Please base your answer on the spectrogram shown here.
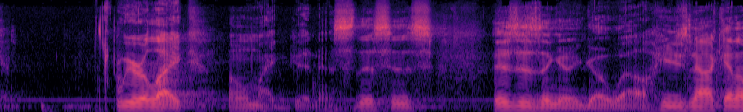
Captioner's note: none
